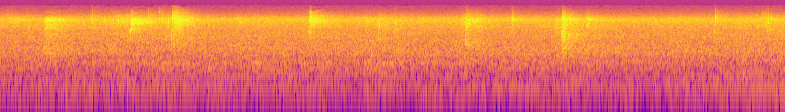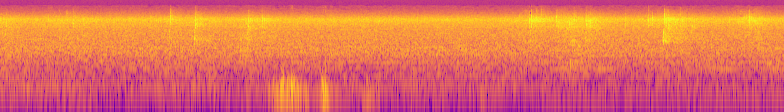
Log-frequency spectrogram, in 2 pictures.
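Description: Fresh lettuce leaves crinkle and rustle as they are handled.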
